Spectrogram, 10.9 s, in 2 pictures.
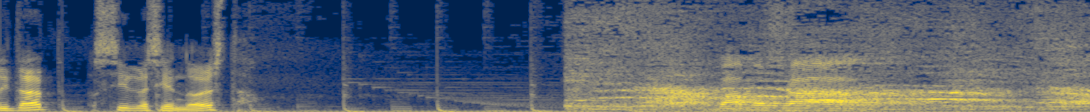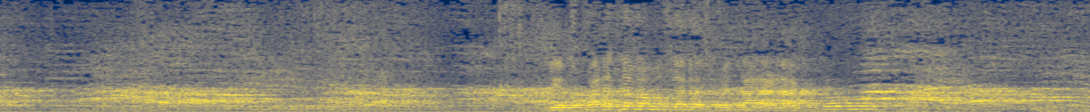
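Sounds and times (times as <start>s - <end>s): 
speech: 0.0s - 1.4s, 3.6s - 4.5s, 8.2s - 10.2s
crowd shouting protest chants: 2.8s - 10.8s.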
